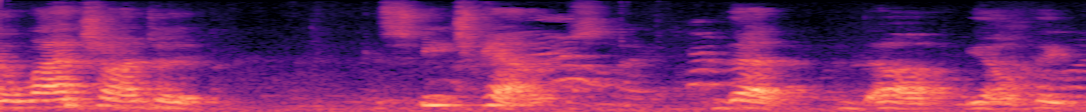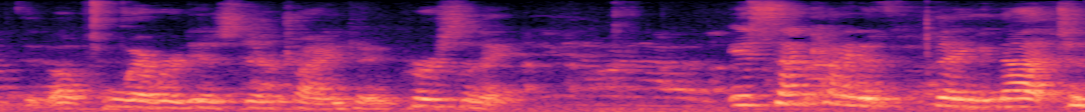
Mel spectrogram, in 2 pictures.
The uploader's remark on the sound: Recorded live at TusCon. Panel Room 1.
